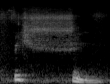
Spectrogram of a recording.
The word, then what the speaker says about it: fishing: I usually go fishing on Saturday night. 자, SH 발음은 네. 입술, 주둥이가 쭉 앞으로 빠져야 돼. Fishing.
